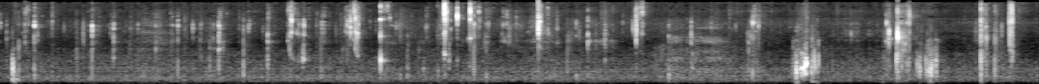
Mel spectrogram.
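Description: Close-miked chewing of a soft strawberry mochi: a steady run of small wet clicks and smacks. About eight and nine seconds in, two louder swallows come as a drink is sipped from a glass.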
